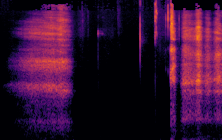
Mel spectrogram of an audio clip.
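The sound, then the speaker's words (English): A person takes a deep breath in, heard as a soft, breathy rush lasting about a second, followed by near silence and then a second breathy burst toward the end. “That was me getting a good breath in.”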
